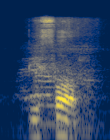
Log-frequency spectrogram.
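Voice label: "before", Nigerian Pidgin, male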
